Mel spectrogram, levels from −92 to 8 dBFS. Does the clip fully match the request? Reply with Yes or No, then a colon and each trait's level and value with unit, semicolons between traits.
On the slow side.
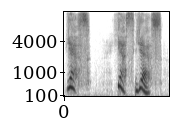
Yes: slow, 85 wpm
